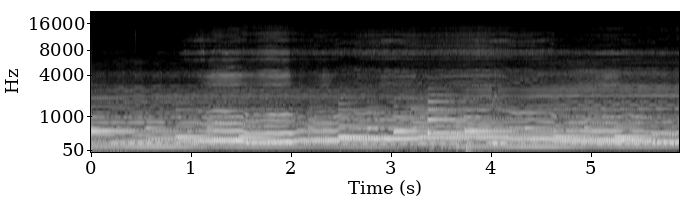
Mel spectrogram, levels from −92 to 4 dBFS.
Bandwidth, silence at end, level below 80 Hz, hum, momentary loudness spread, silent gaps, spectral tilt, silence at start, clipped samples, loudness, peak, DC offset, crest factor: 8.4 kHz; 0 s; -56 dBFS; none; 5 LU; none; -9 dB/octave; 0 s; under 0.1%; -24 LUFS; -10 dBFS; under 0.1%; 12 dB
